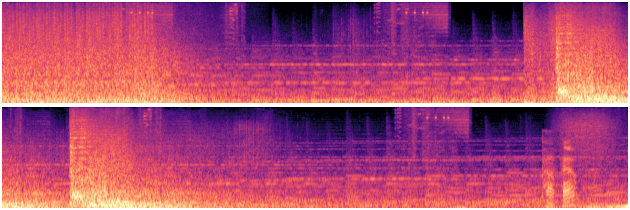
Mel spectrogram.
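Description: Gunfire in the video game Mass Effect, bursts of shots and heavy impacts crashing in waves, with loud booming volleys mixed with game music and effects.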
